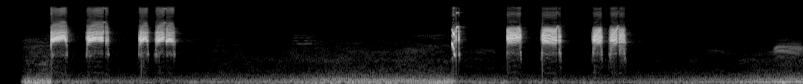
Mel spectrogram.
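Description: Black francolin giving loud, harsh, grating notes in two rhythmic phrases, a four-note phrase followed by a longer six-note one, over faint background hiss.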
